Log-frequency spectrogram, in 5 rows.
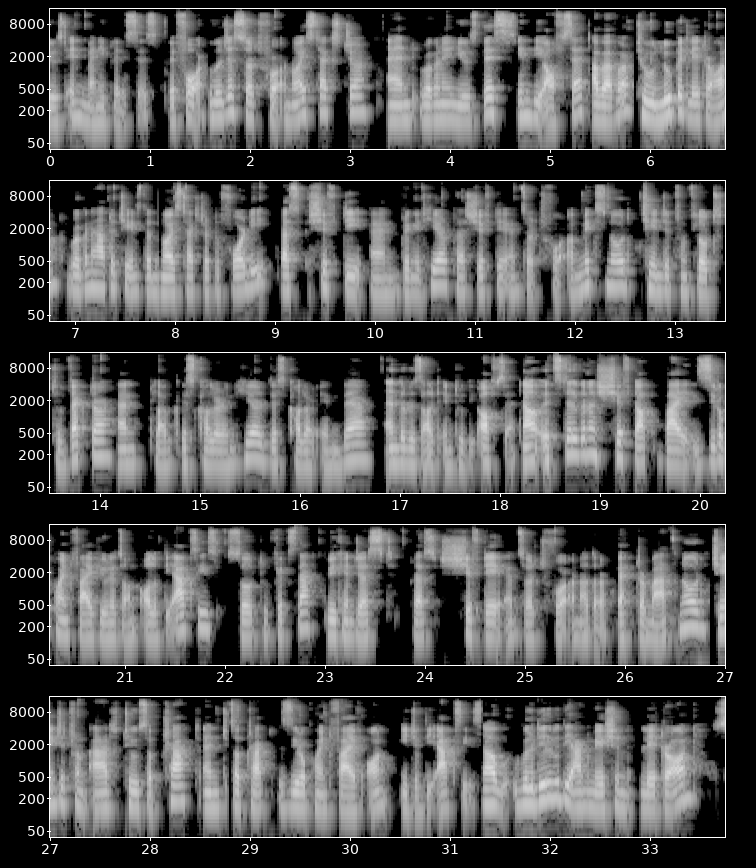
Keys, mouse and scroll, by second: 4.1-4.7 drag, 5.4 middle click, 5.4-6.0 scroll down 4, 6.0 middle click, 6.7 click, 7.4 click, 8.8 click, 9.4 shift+d, 10.7 shift+a, 12.7-14.1 drag, 14.7 click, 15.6-18.1 drag, 18.3 middle click, 20.5-21.2 scroll down 1, 21.2-21.9 scroll down 1, 21.9-22.5 scroll down 3, 21.9 click, 22.5 middle click, 22.9 click, 23.5 click, 24.8 shift+a, 26.8-27.2 scroll up 2, 27.3-28.4 drag, 28.4 middle click, 28.7-30.1 shift+drag, 31.2 middle click, 33.4 scroll down 2, 33.5 middle click.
